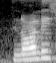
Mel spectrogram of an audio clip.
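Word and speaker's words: knowledge: नॉलेज में हमको 2 letter silent समझ में आ रहे हैं, एक है के और दूसरा है डी, तो नॉलेज.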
